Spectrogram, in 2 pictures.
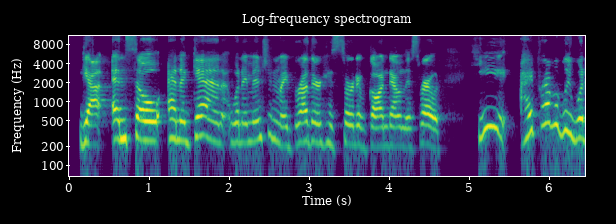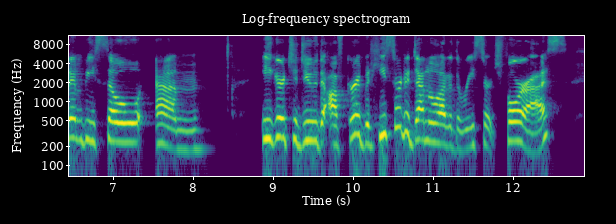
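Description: In a western Canadian accent, a woman speaks with high pitch and lively intonation. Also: moderate pace. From Alberta, Canada. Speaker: blogger and designer. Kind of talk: interview.

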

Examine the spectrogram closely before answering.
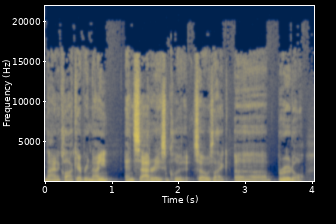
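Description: Heard in a very clean recording with a silent background, a man with a plain, everyday voice and an American accent talks at a fairly quick pace with fairly even intonation. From New Jersey. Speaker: insurance agent. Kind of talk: casual interview.

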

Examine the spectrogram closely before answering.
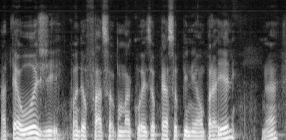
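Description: A man speaks with a dark, mellow tone at a fairly low pitch. The background is quiet. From Brazil, northern Minas Gerais (Pirapora). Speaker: singer-songwriter and poet. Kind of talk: interview. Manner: halting, many repetitions.

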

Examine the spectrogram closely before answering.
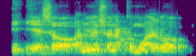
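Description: Through audible room echo, a man speaks at a very slow pace. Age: 50s. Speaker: podcast co-host, industrial engineer. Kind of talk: casual chat.

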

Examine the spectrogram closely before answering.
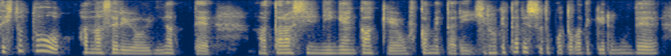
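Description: Recorded dry and close with no echo, a woman speaks somewhat breathily at a moderate pace with a fairly low pitch. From Kyushu, Japan (rural). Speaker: interpreter and executive coach. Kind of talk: interview.

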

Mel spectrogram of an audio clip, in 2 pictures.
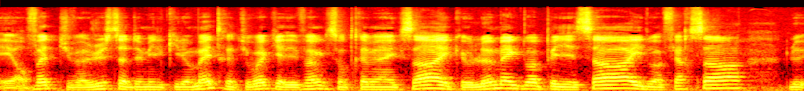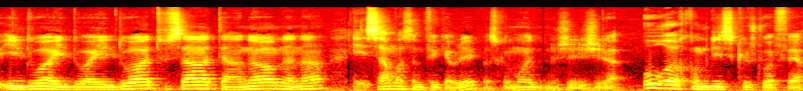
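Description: Amid noticeable background noise, a man at a medium pitch talks at a fairly quick pace with ordinary pitch variation and hardly any pauses. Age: 20s. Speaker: podcast guest. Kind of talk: casual chat.

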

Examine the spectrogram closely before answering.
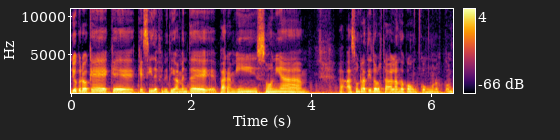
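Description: Spoken in a Puerto Rican accent at a moderate pace, the voice is monotone and flat, with audible room echo. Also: woman. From Puerto Rico, Guayama (south). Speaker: actress. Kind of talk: casual interview.

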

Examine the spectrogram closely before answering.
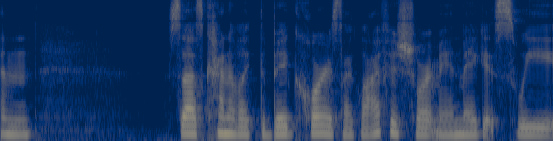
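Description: A Southern US accent in a very clean recording with a silent background. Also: woman. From North Carolina. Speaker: country music singer. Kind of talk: casual chat.

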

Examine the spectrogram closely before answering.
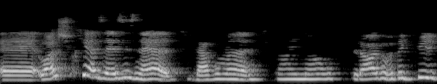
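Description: A woman's high-pitched voice moves at a moderate pace, its pitch varying in an ordinary way. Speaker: music student with type 1 diabetes. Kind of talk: casual chat.

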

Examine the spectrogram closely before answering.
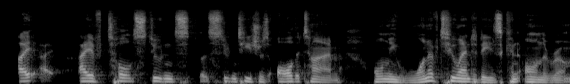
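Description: Here a man speaks fairly quickly in an unremarkable speaking voice. His pitch sits in the medium range with ordinary variation. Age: 50s. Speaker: choir director and music educator. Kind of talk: casual chat.

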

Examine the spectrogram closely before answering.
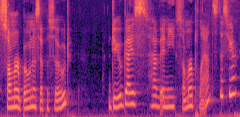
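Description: Speaking at a fairly slow pace with a Danish accent, a woman uses lively intonation at a medium pitch. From Denmark. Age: 20s. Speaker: university student podcast host. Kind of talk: casual chat. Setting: studio.

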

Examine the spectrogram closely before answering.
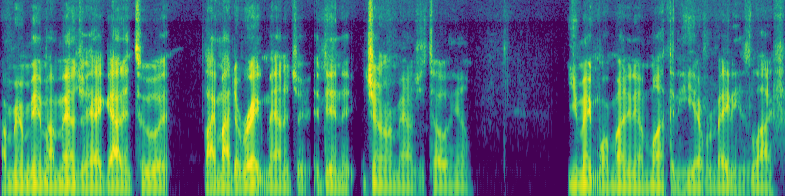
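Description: At a very fast pace, a man with an American accent talks in a very deep, low pitch with monotone, flat intonation. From Alabama, US South. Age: 30s. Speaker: entrepreneur and guest. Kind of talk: casual explanatory talk.

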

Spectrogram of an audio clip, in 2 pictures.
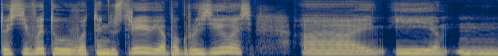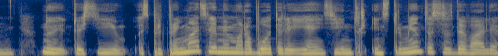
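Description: A woman speaks at medium pitch with ordinary pitch variation. Her tone is dark and mellow. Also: dry, close sound with no echo. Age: 20s. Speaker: entrepreneur, drinks producer. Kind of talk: podcast interview.

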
